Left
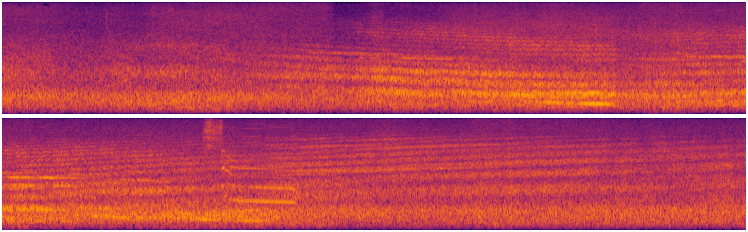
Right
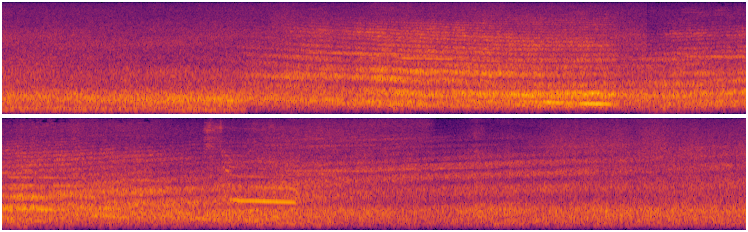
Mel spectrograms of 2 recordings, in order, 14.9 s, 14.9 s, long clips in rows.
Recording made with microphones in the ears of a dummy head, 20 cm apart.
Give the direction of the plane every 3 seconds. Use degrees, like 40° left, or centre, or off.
60° right, 30° right, 10° left, 40° left, 50° left.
